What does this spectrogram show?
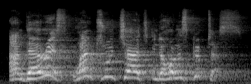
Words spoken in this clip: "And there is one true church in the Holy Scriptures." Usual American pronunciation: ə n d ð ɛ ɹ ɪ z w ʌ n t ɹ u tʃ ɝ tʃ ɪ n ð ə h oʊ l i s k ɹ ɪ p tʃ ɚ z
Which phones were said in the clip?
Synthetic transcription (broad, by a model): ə n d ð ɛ ɹ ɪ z w ʌ n t ɹ u tʃ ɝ tʃ ɪ n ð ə h oʊ l i s k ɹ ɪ p tʃ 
